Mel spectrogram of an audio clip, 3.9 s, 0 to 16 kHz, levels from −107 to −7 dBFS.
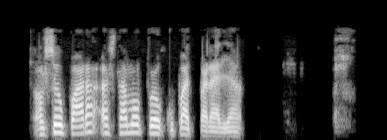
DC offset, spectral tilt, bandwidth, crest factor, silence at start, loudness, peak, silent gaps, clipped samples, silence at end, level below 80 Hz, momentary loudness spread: under 0.1%; -5 dB/octave; 7.6 kHz; 18 dB; 0.35 s; -17 LUFS; -2 dBFS; 1.95-1.99 s, 2.45-2.82 s, 3.03-3.32 s; under 0.1%; 0.4 s; -64 dBFS; 20 LU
